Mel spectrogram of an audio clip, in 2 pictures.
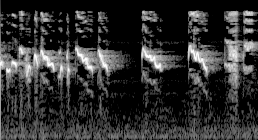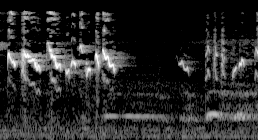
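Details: A Lemon-bellied White-eye sings loudly, with full power, a fast, high, twittering run of slurred chirps and trills in bursts, with a faint low whistle near the end.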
